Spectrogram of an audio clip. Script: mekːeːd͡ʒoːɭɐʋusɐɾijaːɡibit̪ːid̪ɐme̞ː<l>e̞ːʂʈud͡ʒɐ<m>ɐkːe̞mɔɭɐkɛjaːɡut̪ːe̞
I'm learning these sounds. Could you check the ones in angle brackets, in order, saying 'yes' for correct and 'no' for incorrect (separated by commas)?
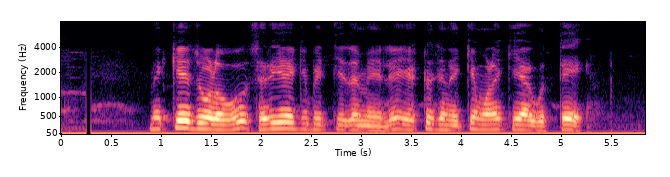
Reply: yes, no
